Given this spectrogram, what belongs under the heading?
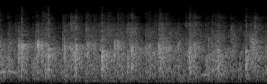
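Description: Audience applause at a startup pitch competition event: dense, steady clapping from a sizeable crowd that fills the whole stretch at an even level, with no voice standing out above it.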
